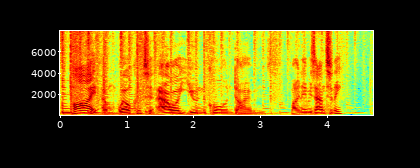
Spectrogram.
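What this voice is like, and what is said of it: Exaggerated radio announcer voice. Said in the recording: “What the hell was that? ... That was my radio voice”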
